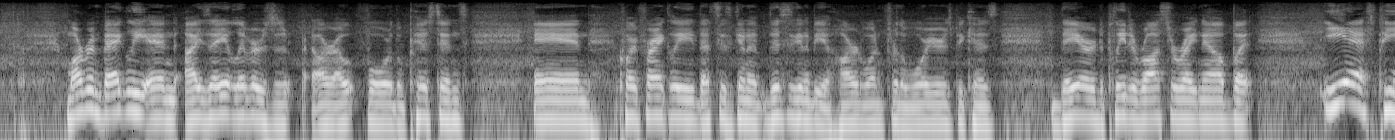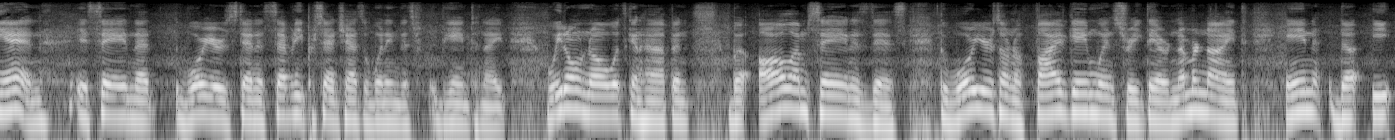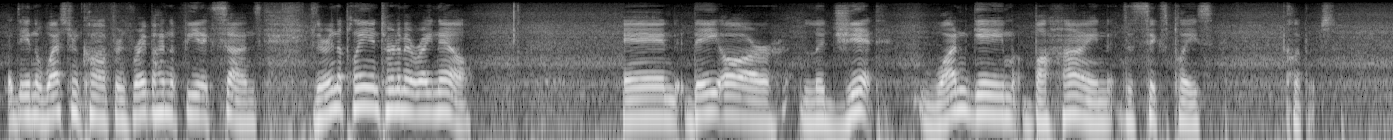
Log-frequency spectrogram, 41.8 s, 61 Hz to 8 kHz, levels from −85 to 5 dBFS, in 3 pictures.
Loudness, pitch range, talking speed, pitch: -13 LUFS, 115-145 Hz, 155 wpm, 125 Hz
